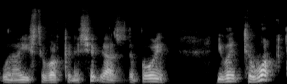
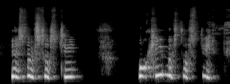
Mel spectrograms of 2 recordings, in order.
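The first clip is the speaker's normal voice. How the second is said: much higher, small timid yes-man voice; meek high squeak; 5 dB louder than usual. Retold or imitated. The player meekly agrees with the manager on the phone in a tiny high voice. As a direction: shrink into a cowed schoolboy voice.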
